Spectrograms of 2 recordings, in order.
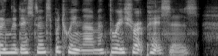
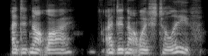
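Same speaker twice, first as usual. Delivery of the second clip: usual speaking voice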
